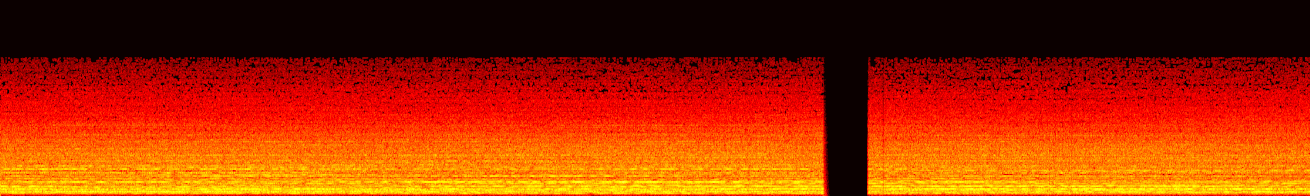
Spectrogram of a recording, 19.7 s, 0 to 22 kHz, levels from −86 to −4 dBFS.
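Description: From 12.33 to 13.03 s a call audio freeze stretches the last sound into a brief fading buzz, then about 0.57 s of silence, likely from packets stalling and the jitter buffer running dry. At 13.23–13.26 s playback skips ahead, abruptly dropping roughly 0.4 s of the everyday sound with a near-seamless splice. From 15.74 to 19.54 s a jitter buffer speed-up trims short pitch-period segments, running the audio about 4% faster at unchanged pitch and shedding around 0.2 s.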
